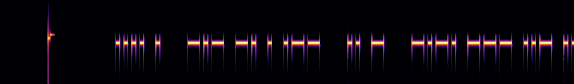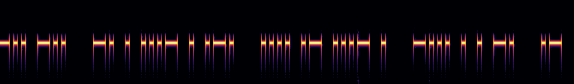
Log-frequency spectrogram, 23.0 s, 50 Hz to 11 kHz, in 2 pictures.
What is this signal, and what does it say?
Morse code, heard as a keyed tone, about 16 wpm, 700 Hz. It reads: HE KNEW IT COULD NEVER HAVE BEEN A
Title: Sentences from Top 1000 Words - Review Part 6 - 15wpm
